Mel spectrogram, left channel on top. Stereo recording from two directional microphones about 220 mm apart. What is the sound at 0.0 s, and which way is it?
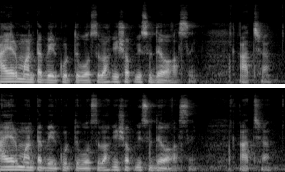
Speech, 35° left (ahead or behind).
